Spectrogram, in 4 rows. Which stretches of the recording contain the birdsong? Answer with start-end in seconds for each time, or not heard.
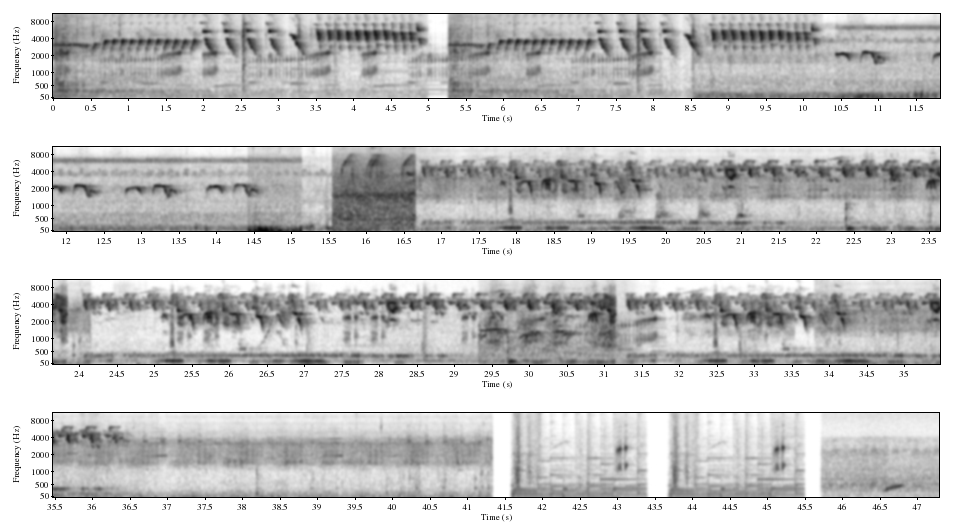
0.0-36.5.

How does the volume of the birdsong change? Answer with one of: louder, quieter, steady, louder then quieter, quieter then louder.
steady.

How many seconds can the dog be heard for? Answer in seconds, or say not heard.
4 s.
